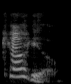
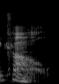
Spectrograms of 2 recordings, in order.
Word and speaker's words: Cahill: That's the Australian pronunciation, as we would say, Cahill, but they say Cahill.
